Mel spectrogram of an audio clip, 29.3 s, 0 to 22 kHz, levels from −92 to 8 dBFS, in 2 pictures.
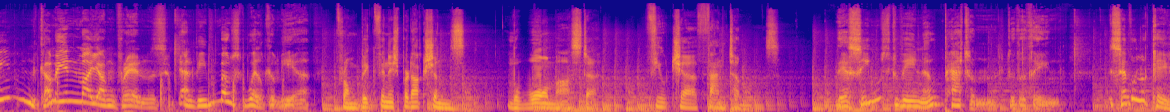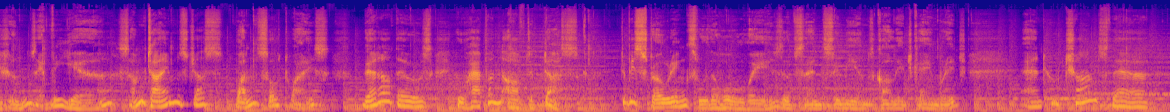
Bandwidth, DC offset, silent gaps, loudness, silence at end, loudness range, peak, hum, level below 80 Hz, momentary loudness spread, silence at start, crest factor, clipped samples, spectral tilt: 19.5 kHz; under 0.1%; none; -15 LUFS; 0 s; 4 LU; 0 dBFS; none; -32 dBFS; 12 LU; 0 s; 14 dB; under 0.1%; -4 dB/octave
